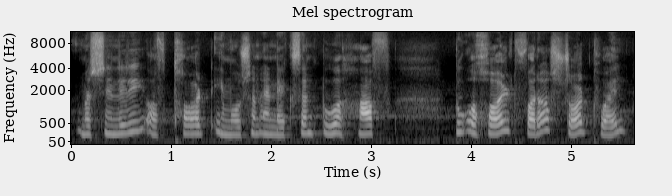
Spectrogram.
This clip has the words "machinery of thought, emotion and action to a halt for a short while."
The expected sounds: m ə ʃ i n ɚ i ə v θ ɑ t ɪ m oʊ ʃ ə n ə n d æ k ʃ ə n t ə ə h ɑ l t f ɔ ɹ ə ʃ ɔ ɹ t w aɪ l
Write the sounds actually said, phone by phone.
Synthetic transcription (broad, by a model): m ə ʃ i n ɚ i ə v t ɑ t ɪ m oʊ ʃ ə n ə n d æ k s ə n t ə ə h ɑ l t f ɔ ɹ ə ʃ ɔ ɹ t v aɪ l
